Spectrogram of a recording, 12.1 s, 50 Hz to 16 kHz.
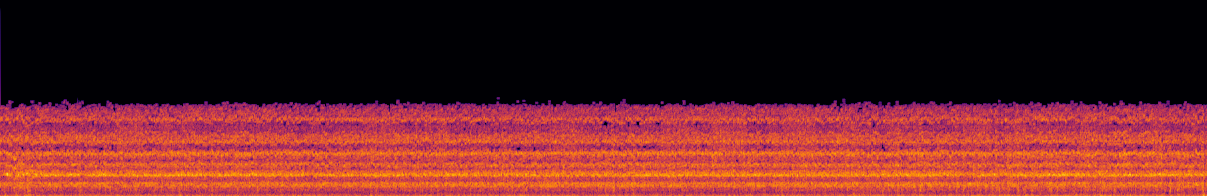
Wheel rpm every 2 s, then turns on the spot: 230, 240, 230, 240, 240, 230.
none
